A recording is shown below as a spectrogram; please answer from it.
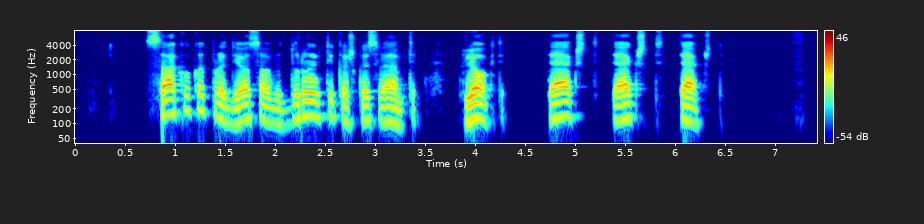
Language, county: Lithuanian, Kaunas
